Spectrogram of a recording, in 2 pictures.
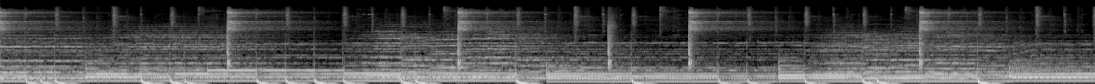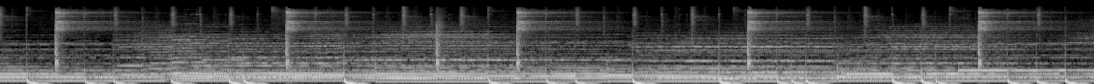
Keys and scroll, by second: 0.6 ctrl+z, 1.1 ctrl+z, 2.1 ctrl+z, 3.0 space, 5.7 space, 8.0 ctrl+z, 8.8 ctrl+z, 10.0 space, 11.3 space, 11.6 space, 11.8 space, 15.9 space, 16.5 ctrl+z, 17.5 space, 18.5 space, 21.8 ctrl+z.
